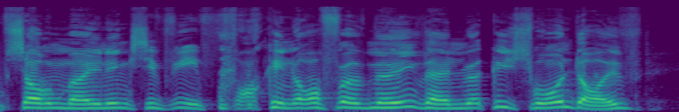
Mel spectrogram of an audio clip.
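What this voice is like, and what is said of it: Poor put-on Australian accent. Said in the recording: “my terrible Australian accent”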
